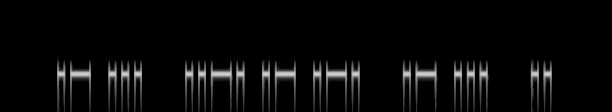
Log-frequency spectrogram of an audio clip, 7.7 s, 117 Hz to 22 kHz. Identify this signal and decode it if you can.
Morse code, heard as a keyed tone, about 16 wpm, 700 Hz. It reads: AS FAR AS I
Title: Speed-Racing - Sets of 4 Words 15wpm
